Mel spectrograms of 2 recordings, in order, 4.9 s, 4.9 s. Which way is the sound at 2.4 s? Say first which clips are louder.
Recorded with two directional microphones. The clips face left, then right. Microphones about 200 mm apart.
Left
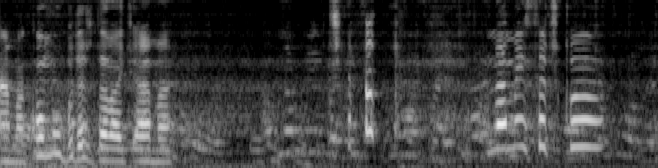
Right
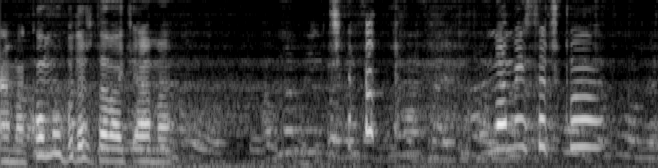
Right 1 dB; 15° right (ahead or behind).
